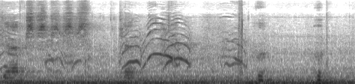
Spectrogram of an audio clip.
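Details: Meows linked to a mother cat asking for help and her newborn kittens: a short run of high, arched, harmonic-rich mews in the middle, over constant heavy low rumble like traffic or wind.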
